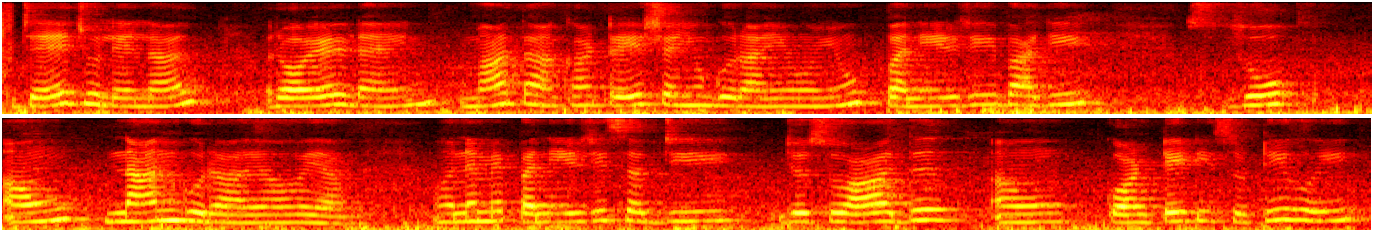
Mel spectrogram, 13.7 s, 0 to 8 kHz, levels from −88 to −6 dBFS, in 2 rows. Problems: constant background noise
